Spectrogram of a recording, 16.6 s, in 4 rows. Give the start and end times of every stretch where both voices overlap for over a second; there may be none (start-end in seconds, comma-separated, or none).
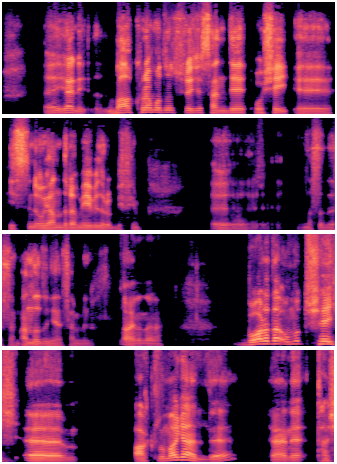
none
